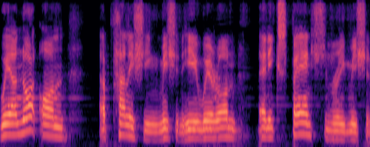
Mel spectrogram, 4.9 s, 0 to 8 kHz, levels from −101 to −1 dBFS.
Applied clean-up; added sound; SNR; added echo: neural mask model DeepFilterNet 3.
